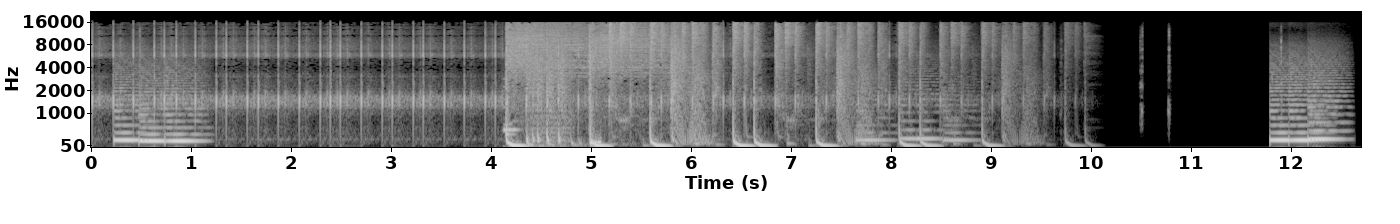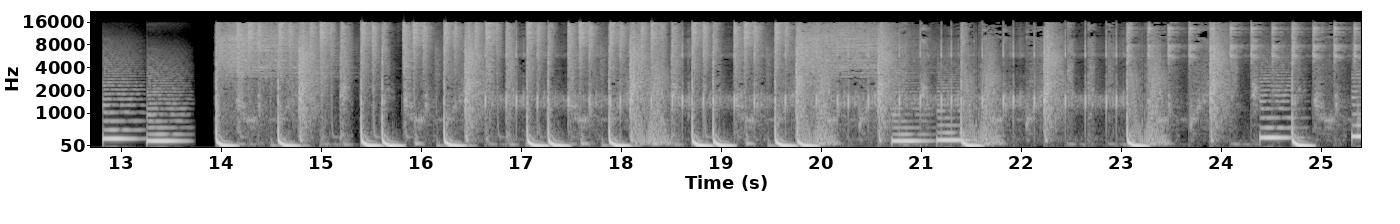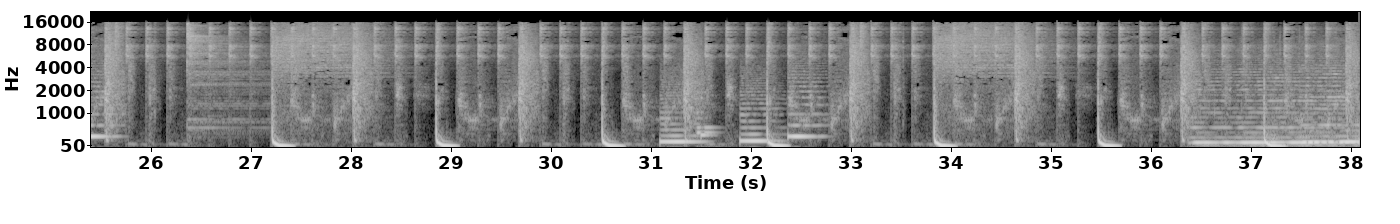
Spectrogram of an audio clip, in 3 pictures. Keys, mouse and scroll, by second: 2.6 scroll up 1, 2.8 middle click, 5.8 scroll up 1, 6.0 scroll down 1, 6.6 ctrl+scroll up 1, 7.2 click, 15.9 middle click, 16.6 ctrl+middle click, 16.7 scroll up 1, 16.8 scroll down 1, 17.0 ctrl+middle click, 17.4 click, 21.7-22.5 typing, 22.4 click, 26.2-27.7 typing, 27.3 click, 32.4 scroll down 1.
